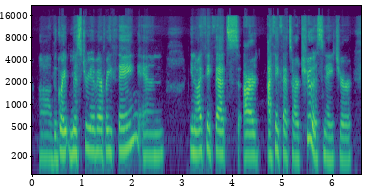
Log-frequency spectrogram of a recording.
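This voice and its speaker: Recorded very cleanly against a silent background with a dry, close sound and no echo, a woman talks at a fairly high pitch and a moderate pace with ordinary pitch variation. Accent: Kentucky. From US South, western Kentucky. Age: 70s. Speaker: shamanic teacher and author. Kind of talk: interview. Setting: radio show.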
